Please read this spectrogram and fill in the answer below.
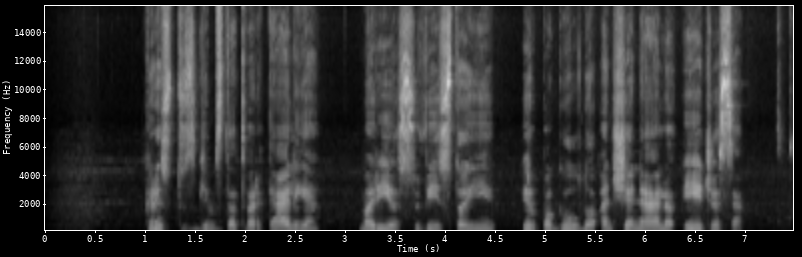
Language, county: Lithuanian, Kaunas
